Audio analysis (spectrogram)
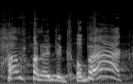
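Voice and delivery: high, pleading look-back; pining whine. Retold or imitated. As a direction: whine for the old life. Himself newly saved, pining.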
